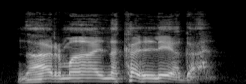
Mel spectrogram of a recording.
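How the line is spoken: Growling in discomfort. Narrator (Russian): прорычал Горский, которому казалось, что его посадили на раскаленную плиту

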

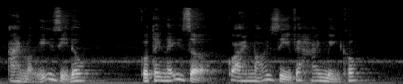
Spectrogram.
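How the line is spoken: Soft laugh. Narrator (Vietnamese): Hào khẽ cười

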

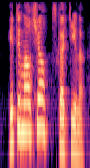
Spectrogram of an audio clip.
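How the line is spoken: Affectionate, gentle. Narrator (Russian): ласково сказал Штык

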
